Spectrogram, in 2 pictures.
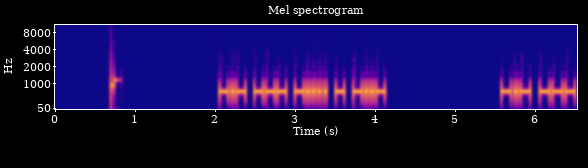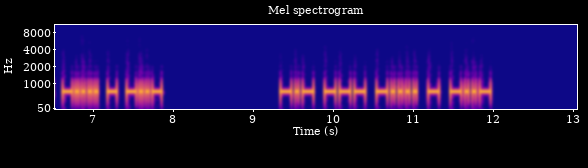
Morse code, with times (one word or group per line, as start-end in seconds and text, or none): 2.0-4.1 KO6TX
5.6-7.9 KO6TX
9.3-12.0 KO6TX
